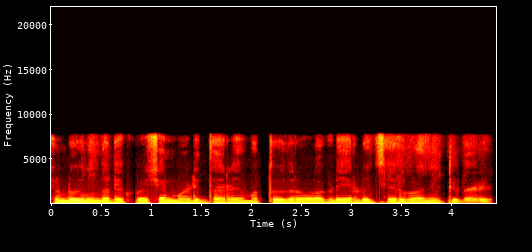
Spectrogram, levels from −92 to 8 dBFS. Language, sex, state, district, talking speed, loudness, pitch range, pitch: Kannada, male, Karnataka, Koppal, 135 wpm, -17 LUFS, 140-145 Hz, 145 Hz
